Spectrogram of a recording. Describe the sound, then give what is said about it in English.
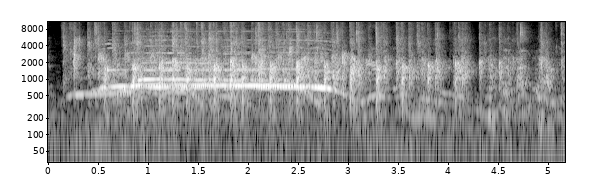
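A crowd applauds the show's guests, Parsec award winners, with dense, steady clapping while voices cheer and whoop over it, the burst loudest early on and thinning slightly toward the end. “Now how about a big round of applause for our guests, Parsec winners,”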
